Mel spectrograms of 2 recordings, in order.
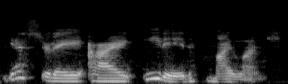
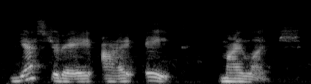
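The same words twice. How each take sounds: First: "eated" said slowly, as the wrong form; slow, deliberate "Yesterday I eated my lunch"; wrong example. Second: "ate" stressed as the right form; correct example. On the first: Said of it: "That doesn't make sense". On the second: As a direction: say "Yesterday I ate my lunch" clearly, stressing "ate". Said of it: "We changed the spelling so that it makes sense". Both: Shown as a demonstration.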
